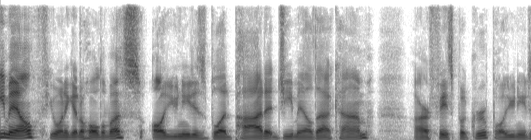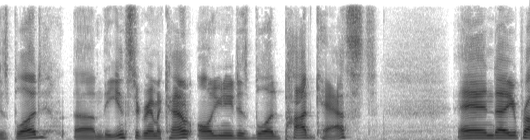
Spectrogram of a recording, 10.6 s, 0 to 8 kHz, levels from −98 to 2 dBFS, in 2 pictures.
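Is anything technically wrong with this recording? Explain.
No, nothing technically wrong stood out on listening to this speech recording.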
